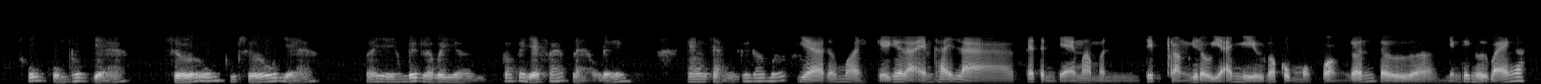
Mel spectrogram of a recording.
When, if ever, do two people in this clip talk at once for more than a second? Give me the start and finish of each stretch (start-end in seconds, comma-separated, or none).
none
